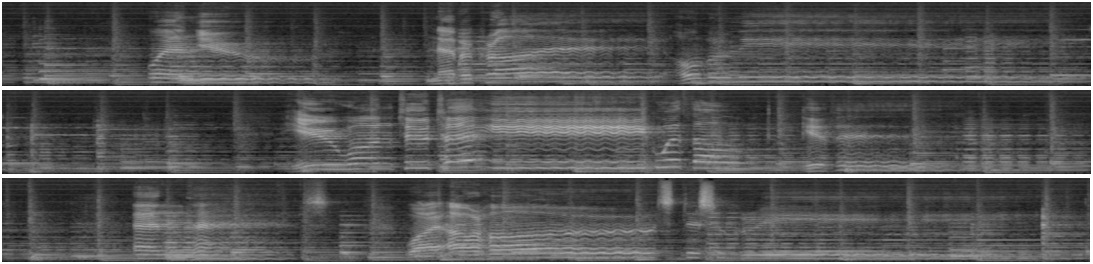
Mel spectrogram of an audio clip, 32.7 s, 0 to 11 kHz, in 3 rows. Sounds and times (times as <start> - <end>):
Music: 0.0 - 32.6
Male singing: 1.4 - 3.4, 4.3 - 10.8, 13.8 - 20.9, 23.1 - 25.2, 25.8 - 32.6.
